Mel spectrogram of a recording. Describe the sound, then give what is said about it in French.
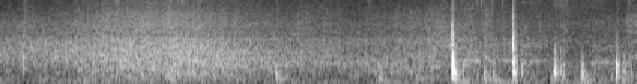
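A rowboat being launched from a ship into the sea: a steady wash of wind and water, then a quick run of sharp wooden knocks and splashes near the end. “Apprêtez-vous, monsieur. On va mettre le canot à la mer.”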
